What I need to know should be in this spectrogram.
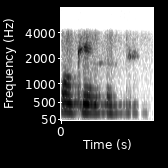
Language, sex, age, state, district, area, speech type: Tamil, female, 18-30, Tamil Nadu, Erode, rural, conversation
